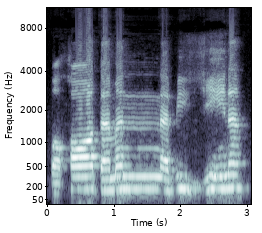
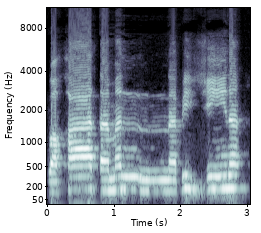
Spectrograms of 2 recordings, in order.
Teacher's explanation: خا پر پڑھا جائے گا، موٹا پڑھا جائے گا عربی کے اندر۔ اگر اس کو اردو کے انداز میں پڑھ دیا جائے وَخَاتَمَ النَّبِيِّينَ تو خا کو موٹا نہیں کیا گیا، یہ بھی لینے خفی کی غلطی بنے گی۔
